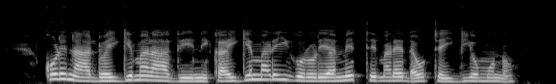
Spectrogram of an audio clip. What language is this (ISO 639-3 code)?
kik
